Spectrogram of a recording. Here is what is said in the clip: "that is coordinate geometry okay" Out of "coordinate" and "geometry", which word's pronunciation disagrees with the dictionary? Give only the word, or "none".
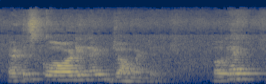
geometry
